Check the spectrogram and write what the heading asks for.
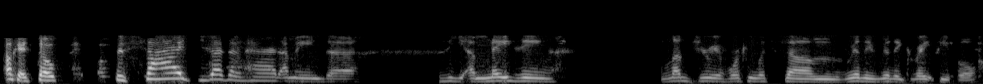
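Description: A man hosting a relaxed interview chat, his voice sitting a bit high. He rambles, circles back and restarts his sentences. The sound comes through a thin, phone-like line. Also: measured pace, dry recording. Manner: rambling, many restarts and fillers. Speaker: host.

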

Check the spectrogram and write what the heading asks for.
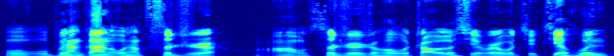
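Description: A man's voice: on the low side, steady tone, quick pace, fairly bright tone, dry recording, studio quality. A man telling a string of short funny anecdotes in a chatty way, often laughing at his own punchlines. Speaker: comedic storyteller. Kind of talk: comedic storytelling monologue.

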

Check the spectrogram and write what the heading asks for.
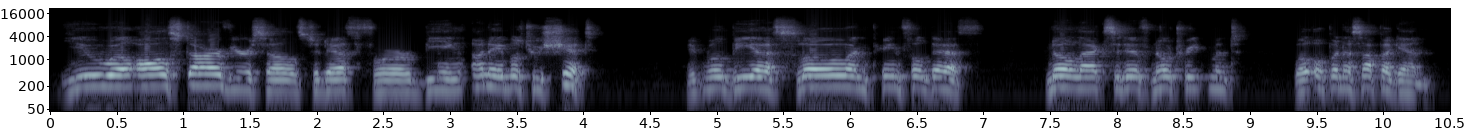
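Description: The character is a pompous male anus tyrant, voiced by a man who booms out slow, grand commands as if he were a monarch in a comic story. His voice sits high and darkish, deliberately pushed upward.

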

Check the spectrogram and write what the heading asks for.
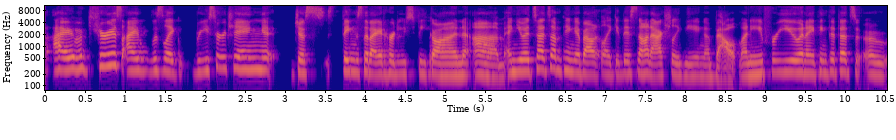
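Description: A woman's voice: medium pitch, a bit bright, smooth. A woman hosting a podcast, chatty and curious, asking questions in a casual style with lots of "like"s. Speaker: podcast host.

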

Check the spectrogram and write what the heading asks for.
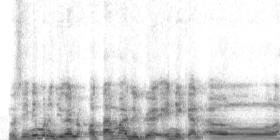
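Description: A man's voice: on the high side, fairly quick, highs cut off. A man chatting casually about a comic, hesitant with many fillers, laughing often. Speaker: podcast co-host discussing a manga chapter. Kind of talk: casual chat.

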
